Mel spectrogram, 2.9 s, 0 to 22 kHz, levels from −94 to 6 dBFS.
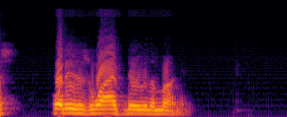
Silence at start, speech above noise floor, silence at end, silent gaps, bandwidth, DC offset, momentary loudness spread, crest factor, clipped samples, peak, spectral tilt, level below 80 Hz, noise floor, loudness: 0 s; 52 dB; 1.05 s; none; 6.4 kHz; under 0.1%; 11 LU; 12 dB; under 0.1%; -8 dBFS; -9.5 dB/octave; -64 dBFS; -68 dBFS; -18 LUFS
